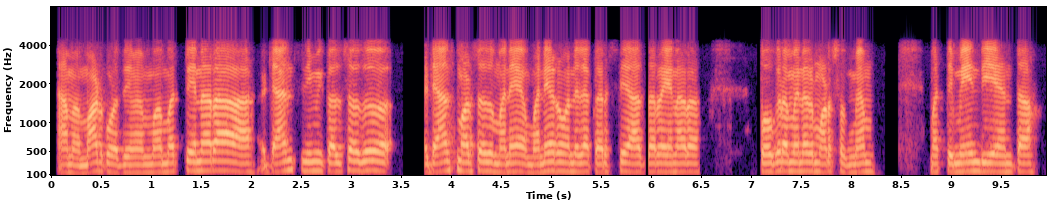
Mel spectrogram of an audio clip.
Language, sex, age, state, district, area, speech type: Kannada, male, 18-30, Karnataka, Davanagere, rural, conversation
